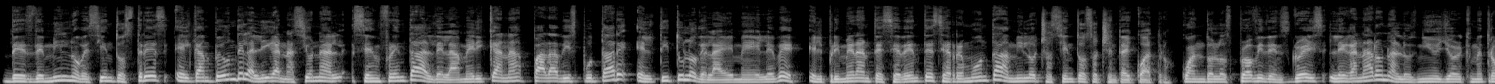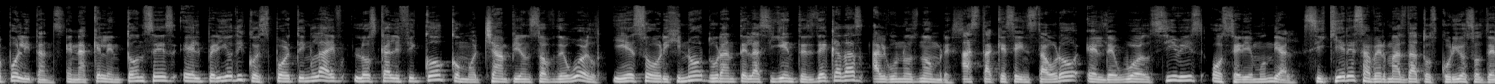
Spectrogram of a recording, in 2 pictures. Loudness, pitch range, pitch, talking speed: -18 LUFS, 125-160 Hz, 140 Hz, 160 wpm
